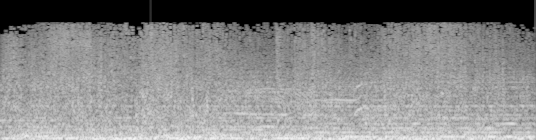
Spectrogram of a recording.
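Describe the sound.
Roaring blasts of fire and explosions as a dragon breathes fire down onto a fleet of ships, a loud, dense and continuous rumble with crashing bursts that never lets up.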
